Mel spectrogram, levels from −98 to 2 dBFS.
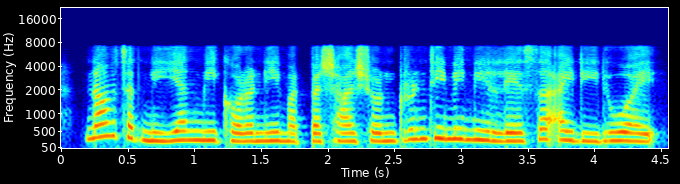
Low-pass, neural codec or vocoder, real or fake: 7.2 kHz; codec, 16 kHz, 0.3 kbps, FocalCodec; fake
